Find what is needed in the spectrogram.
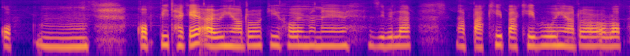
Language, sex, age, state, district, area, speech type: Assamese, female, 30-45, Assam, Charaideo, rural, spontaneous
